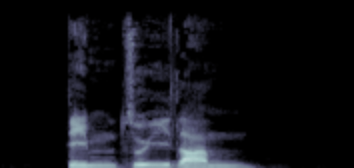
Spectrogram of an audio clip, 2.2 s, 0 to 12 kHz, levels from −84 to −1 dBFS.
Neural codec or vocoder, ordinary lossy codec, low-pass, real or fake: none; AAC, 64 kbps; 10.8 kHz; real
